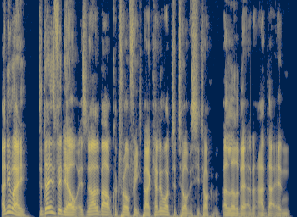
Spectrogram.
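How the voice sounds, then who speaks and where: Expressive and brisk, a man with a medium-pitched, smooth voice hosts a casual screen-share gaming tutorial. He sounds congested and nasal from a cold, chatting repetitively with rambling asides. The recording is dry and clean, studio sound.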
